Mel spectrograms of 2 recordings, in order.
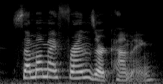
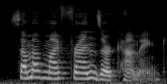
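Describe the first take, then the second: Both takes have the same delivery.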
